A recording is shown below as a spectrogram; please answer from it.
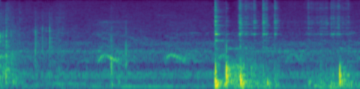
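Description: A loud cluster of sharp knocks and clatter about one and a half seconds in, from a small concrete block being handled and set down on a ledge. Before it there are two faint short chirps.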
